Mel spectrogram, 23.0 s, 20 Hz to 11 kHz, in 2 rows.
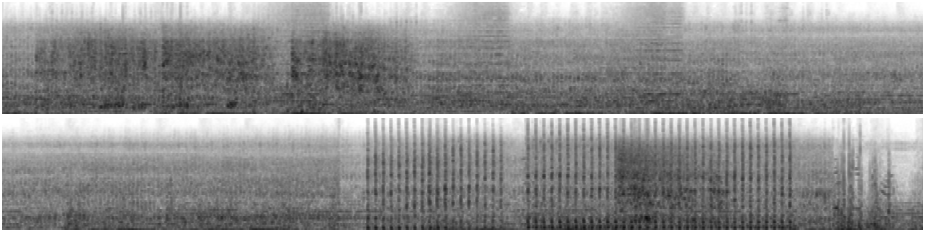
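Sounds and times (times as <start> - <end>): helicopter rotor and engine: 0.0 - 23.0
rapid automatic gunfire: 16.0 - 21.9.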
